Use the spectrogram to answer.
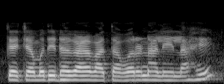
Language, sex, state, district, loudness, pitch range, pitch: Marathi, female, Maharashtra, Gondia, -15 LUFS, 195-205 Hz, 200 Hz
